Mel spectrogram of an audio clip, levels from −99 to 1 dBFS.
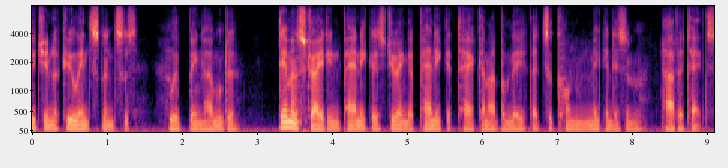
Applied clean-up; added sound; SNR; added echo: neural diffusion model UNIVERSE++.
